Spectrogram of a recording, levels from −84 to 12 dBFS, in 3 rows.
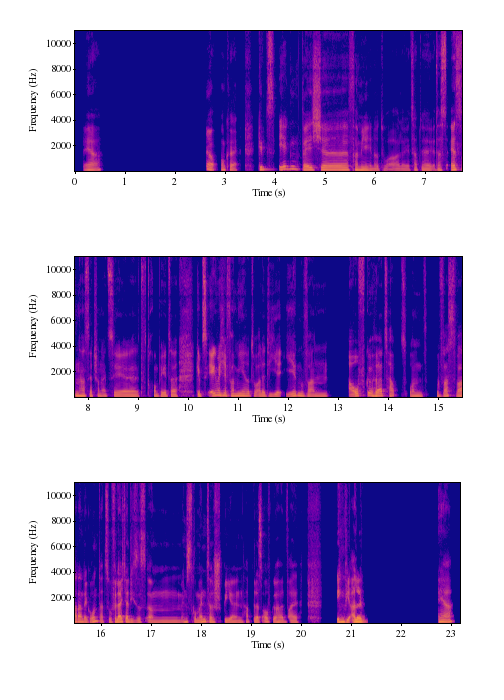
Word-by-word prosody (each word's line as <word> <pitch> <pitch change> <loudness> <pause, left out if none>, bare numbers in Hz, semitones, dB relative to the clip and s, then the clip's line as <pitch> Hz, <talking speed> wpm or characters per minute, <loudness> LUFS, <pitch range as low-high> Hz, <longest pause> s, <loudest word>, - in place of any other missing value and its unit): Ja. 130 +1 -3 2.1
Ja, 150 -7 +2
okay. 140 -5 -4 0.4
Gibt's 160 0 -2
irgendwelche 150 -6 +1
Familienrituale? 110 -5 -4
Jetzt 110 +5 -11
habt 135 0 -6
ihr 125 0 -4
das 115 -2 -3
Essen 155 -2 +2
hast 135 0 +1
du - - +1
jetzt - - -6
schon 130 0 -5
erzählt, 120 -2 -2
Trompete. 120 -1 -2 0.3
Gibt's 130 -2 +1
irgendwelche 165 +2 +3
Familienrituale, 145 -3 0
die 125 -1 -7
ihr 125 0 -1
irgendwann 130 -1 -2 0.4
aufgehört 155 - +2
habt? 180 +6 -6
Und, 120 -2 -4 0.2
was 145 +5 -3
war 135 +4 +4
dann 135 -2 +4
der 120 - 0
Grund 155 +10 +1
dazu? 120 - -4
Vielleicht 135 +5 +6
ja 140 - +7
dieses, 120 -2 -4
ähm, 115 -1 -4
Instrumente 125 +1 +1
spielen, 110 -1 -2
habt 135 +1 -9
ihr - - +3
das 120 - 0
aufgehört, 120 -5 -2
weil 110 0 -2 0.7
irgendwie 135 +1 +6
alle 135 -2 +9 1.4
Ja. 150 +1 +3
130 Hz, 120 wpm, -25 LUFS, 120-145 Hz, 2.1 s, alle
